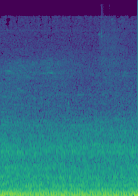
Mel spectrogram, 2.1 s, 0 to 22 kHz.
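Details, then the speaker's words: Fiat 124 Spider 1.4L MultiAir turbo at idle: low, lumpy rumble with uneven beat and dips, misfiring on cylinder 4 only, extremely rough with car shake; misfire absent at wide open throttle while driving; owner suspects camshaft issue. "It is misfiring right now. Cylinder 4 only. And it's extremely rough."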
